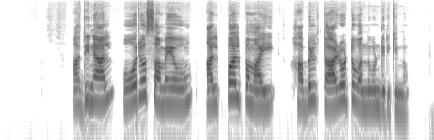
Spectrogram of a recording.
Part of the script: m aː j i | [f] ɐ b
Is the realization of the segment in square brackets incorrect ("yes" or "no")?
yes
